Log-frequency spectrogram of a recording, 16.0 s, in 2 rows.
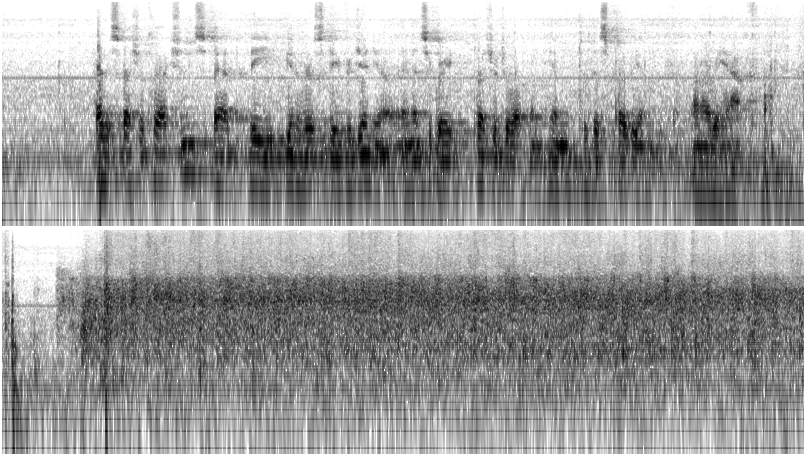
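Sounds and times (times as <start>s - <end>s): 
speech: 0.9s - 7.8s
warm audience applause: 8.6s - 16.0s.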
